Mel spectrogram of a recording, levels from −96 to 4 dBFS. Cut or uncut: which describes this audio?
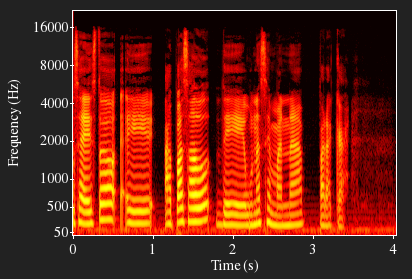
uncut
